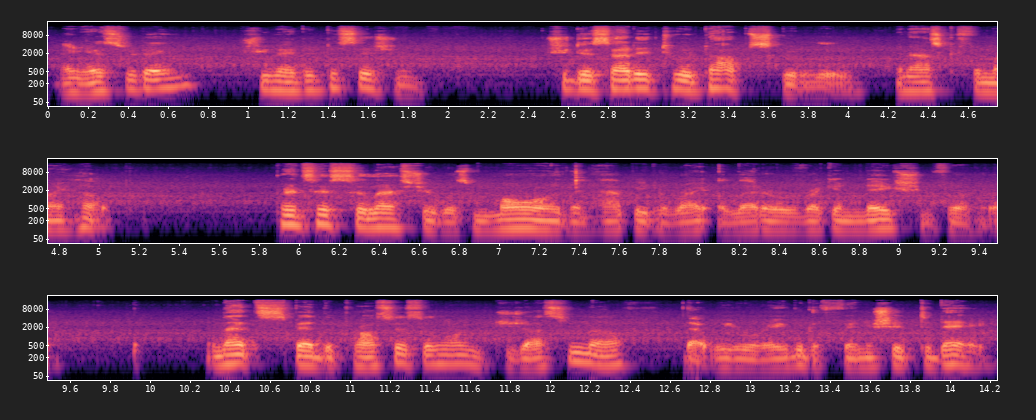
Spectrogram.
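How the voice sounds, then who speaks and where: A man's voice: lowish voice, brisk, a little hiss or hum, low-quality recording. A man narrating a story in a semi-dramatic amateur reading. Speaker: amateur fan fiction reader.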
